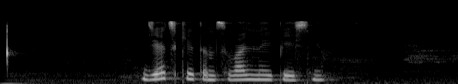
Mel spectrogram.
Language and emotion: Russian, neutral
